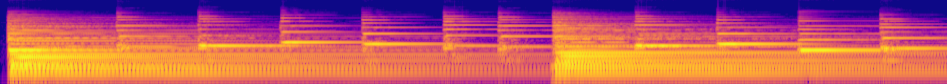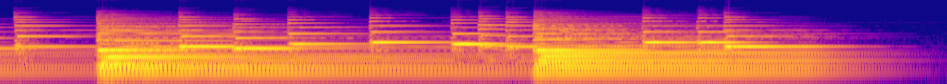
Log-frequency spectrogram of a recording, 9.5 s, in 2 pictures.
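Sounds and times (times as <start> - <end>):
keyboard music: 0.0 - 9.1.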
